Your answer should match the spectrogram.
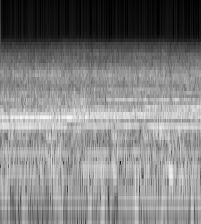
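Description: A live rock band playing loud, with a long held note that sounds steady for most of the two seconds.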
